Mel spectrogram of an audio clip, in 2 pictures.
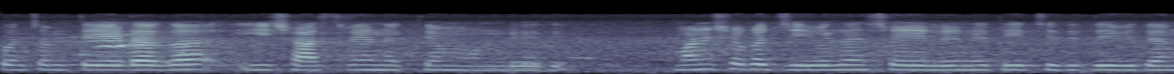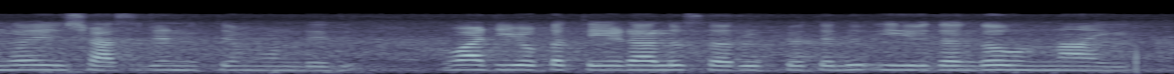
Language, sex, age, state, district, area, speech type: Telugu, female, 30-45, Andhra Pradesh, Kurnool, rural, spontaneous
